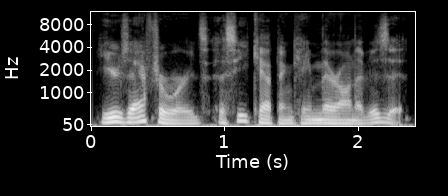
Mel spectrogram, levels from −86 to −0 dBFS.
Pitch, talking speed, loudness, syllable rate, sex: 105 Hz, 245 wpm, -16 LUFS, 6.7 syllables/s, male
